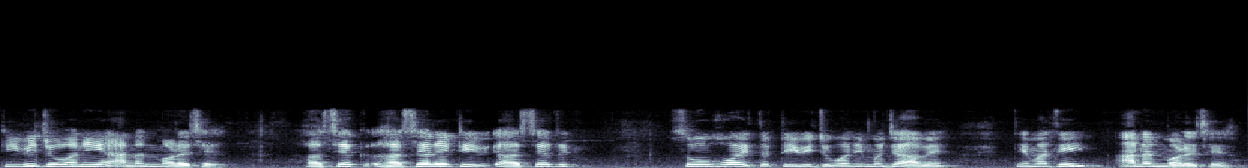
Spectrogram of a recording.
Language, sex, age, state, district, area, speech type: Gujarati, female, 60+, Gujarat, Surat, urban, spontaneous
